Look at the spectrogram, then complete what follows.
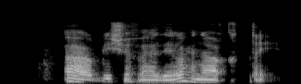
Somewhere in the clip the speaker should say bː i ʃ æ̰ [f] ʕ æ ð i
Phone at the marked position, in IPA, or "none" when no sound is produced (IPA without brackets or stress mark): f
